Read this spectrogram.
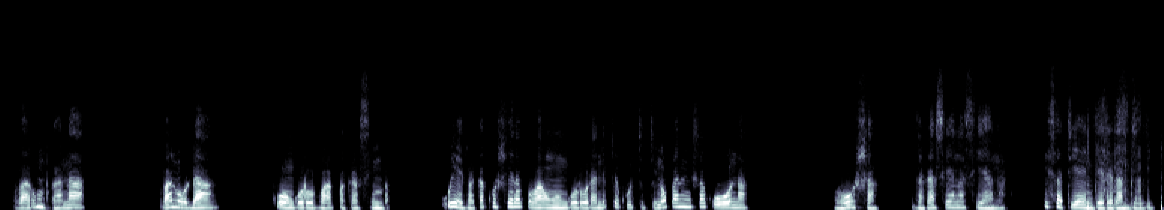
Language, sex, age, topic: Ndau, male, 18-24, health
